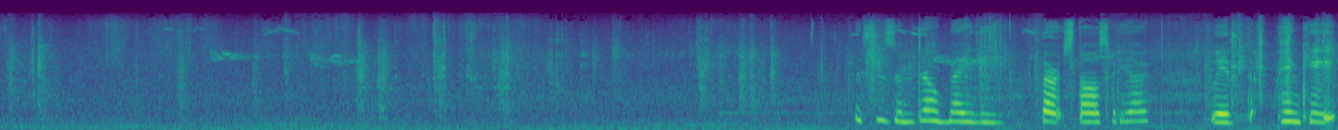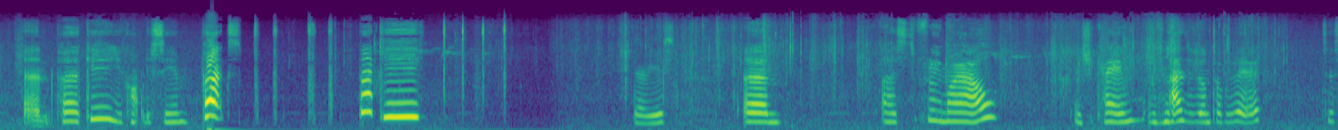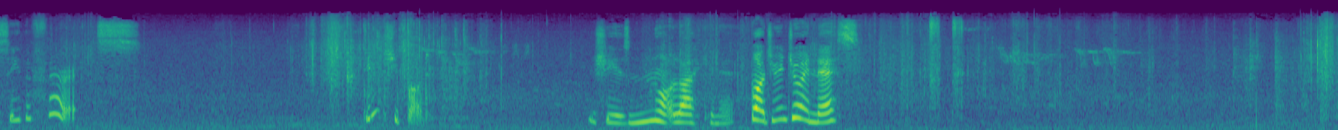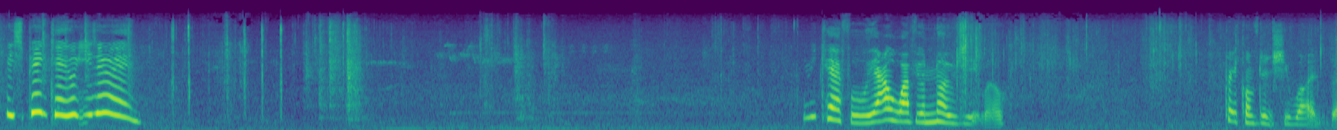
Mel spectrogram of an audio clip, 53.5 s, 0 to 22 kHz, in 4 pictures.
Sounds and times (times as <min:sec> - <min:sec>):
Bird: 0:01.6 - 0:04.0, 0:17.5 - 0:18.6, 0:30.4 - 0:32.3, 0:36.0 - 0:38.3, 0:40.9 - 0:47.4
Speech: 0:08.5 - 0:11.5, 0:12.1 - 0:15.8, 0:17.0 - 0:17.7, 0:19.7 - 0:20.2, 0:20.8 - 0:21.2, 0:22.2 - 0:23.4, 0:24.1 - 0:26.0, 0:26.6 - 0:28.2, 0:30.4 - 0:31.2, 0:32.7 - 0:35.4, 0:40.2 - 0:41.6, 0:48.2 - 0:50.2, 0:52.4 - 0:53.5.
